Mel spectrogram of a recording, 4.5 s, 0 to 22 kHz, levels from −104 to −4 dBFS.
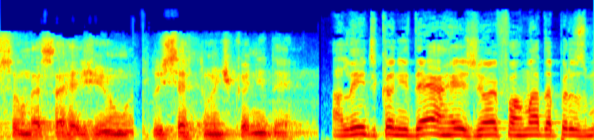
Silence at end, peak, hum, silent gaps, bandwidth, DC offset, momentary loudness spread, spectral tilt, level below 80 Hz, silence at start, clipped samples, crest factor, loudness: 0 s; -2 dBFS; none; none; 13.5 kHz; under 0.1%; 5 LU; -6 dB/octave; -40 dBFS; 0 s; under 0.1%; 10 dB; -13 LUFS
